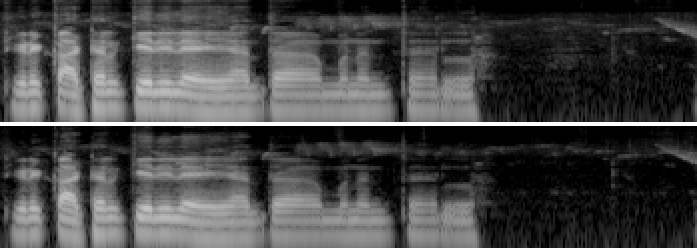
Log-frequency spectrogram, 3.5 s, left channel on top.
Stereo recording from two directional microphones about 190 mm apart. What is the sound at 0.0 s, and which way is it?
Speech, centre (ahead or behind).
